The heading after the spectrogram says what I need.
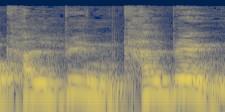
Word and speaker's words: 칼뱅: 그리고 칼뱅 이제 원어 발음의 칼뱅으로 섞어 쓰는데 칼뱅이 삼중직무론을 쓰면서 기독론이 아주 중요한 그렇죠.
